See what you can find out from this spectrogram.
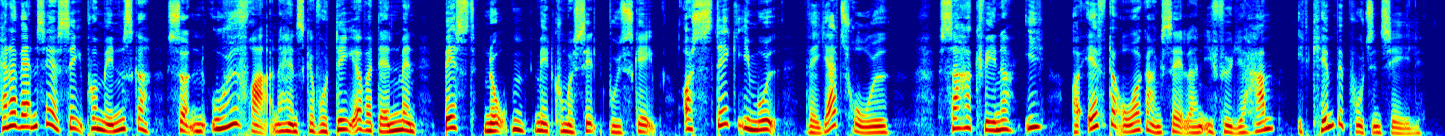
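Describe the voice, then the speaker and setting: A woman at a medium pitch with very wide pitch swings, a dark, mellow tone and a fairly slow pace, in a very clean recording with a silent background. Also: dry, close sound with no echo. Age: 50s. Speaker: podcast host. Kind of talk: scripted narration.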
